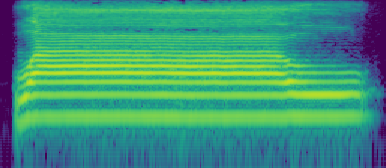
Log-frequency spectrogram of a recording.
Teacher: দুই ঠোঁট। দুই ঠোঁট গোল করিয়া উচ্চারণ করতে হবে। শুরুতে গোল হবে, মাঝখানে দুই দিকে প্রসারিত হবে, শেষে এসে আবার গোল হবে। ওয়াও। তিন আলিফ টান হবে।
